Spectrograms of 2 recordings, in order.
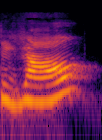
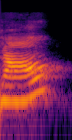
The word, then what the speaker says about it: rho: We use Greek letter rho, its pronunciation as rho. It is not P, it is rho.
